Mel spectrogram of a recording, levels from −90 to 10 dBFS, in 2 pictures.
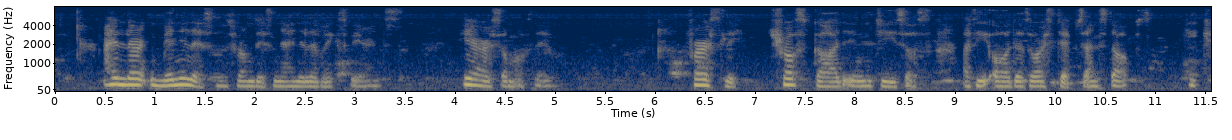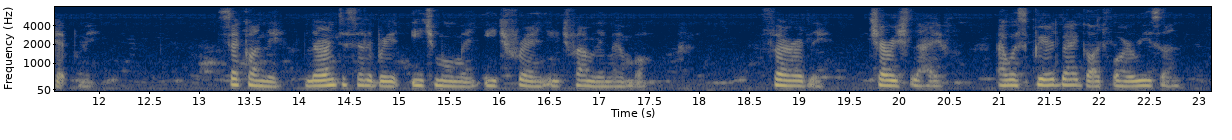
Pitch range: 170-195 Hz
